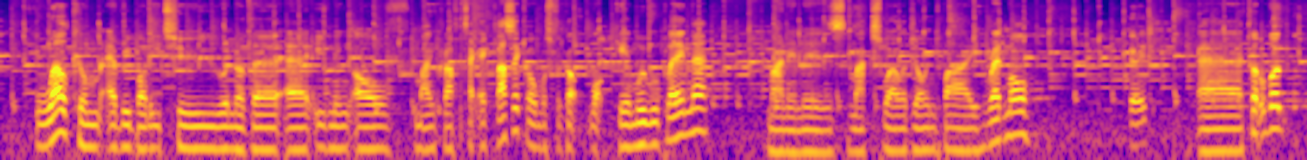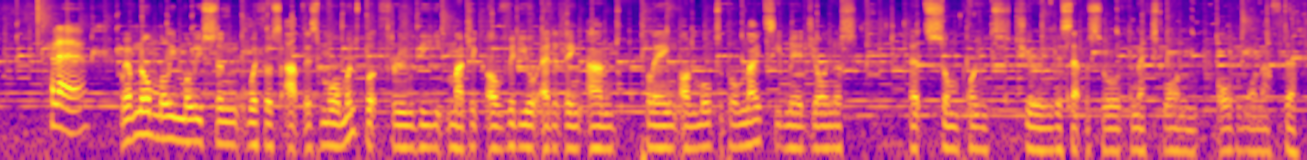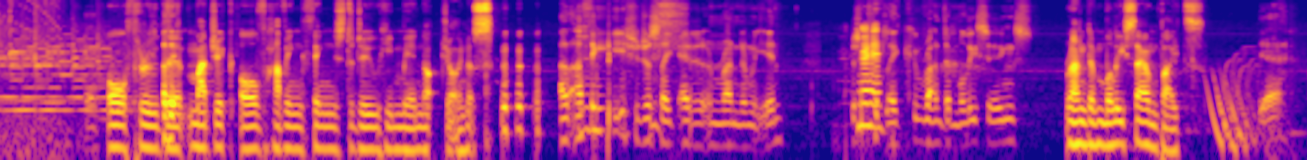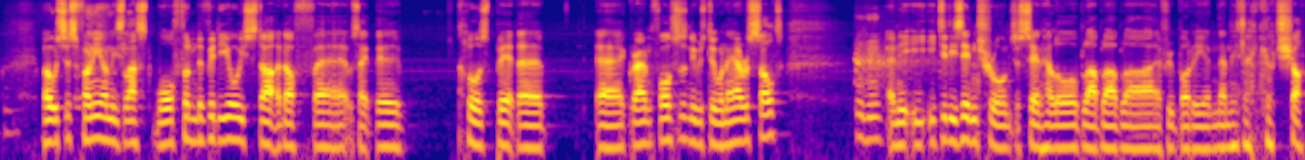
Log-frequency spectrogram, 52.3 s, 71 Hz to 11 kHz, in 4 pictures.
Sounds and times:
Music: 0.0s - 28.4s, 47.8s - 51.8s
Speech: 0.4s - 7.1s, 7.7s - 10.3s, 11.3s - 12.9s, 13.6s - 21.6s, 22.2s - 26.1s, 27.1s - 31.1s, 31.8s - 34.0s, 34.6s - 39.0s, 39.6s - 47.0s, 47.8s - 52.2s.

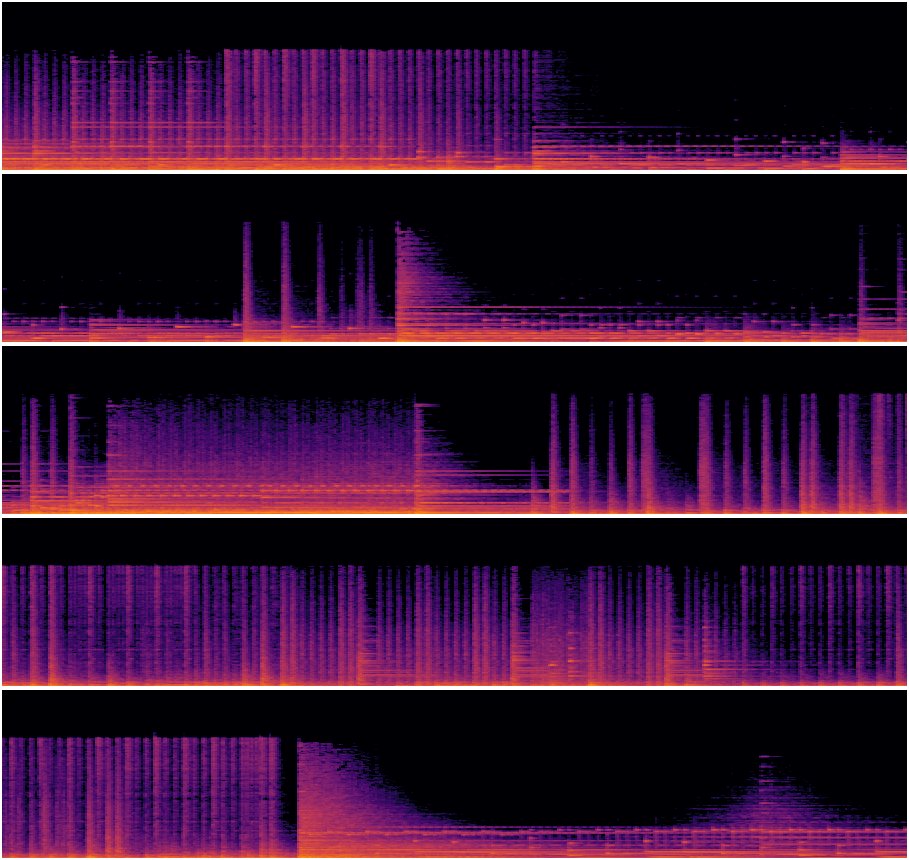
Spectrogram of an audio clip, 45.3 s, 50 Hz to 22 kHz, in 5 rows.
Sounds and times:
Drum roll: 0.0s - 16.9s, 17.5s - 41.9s
Drum kit: 0.0s - 45.1s.

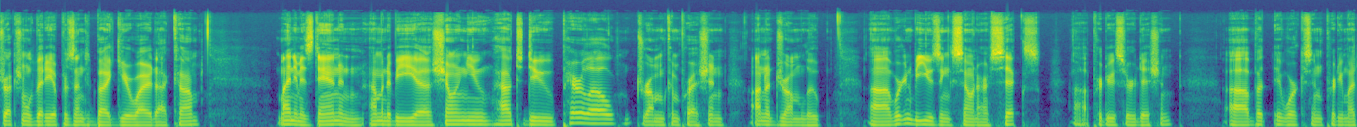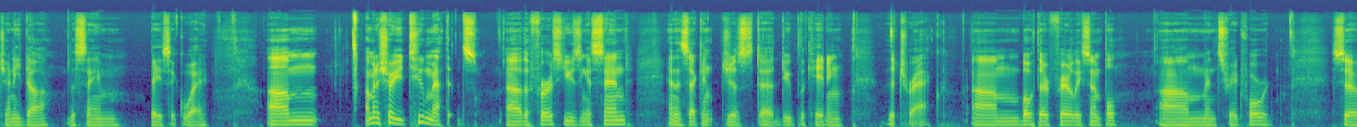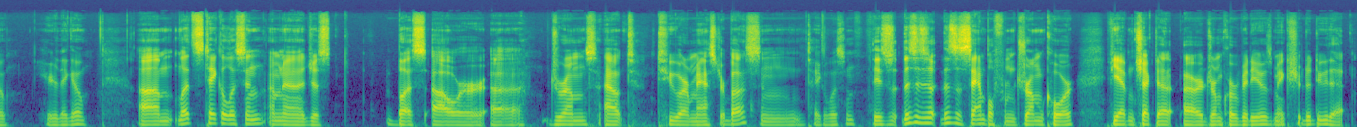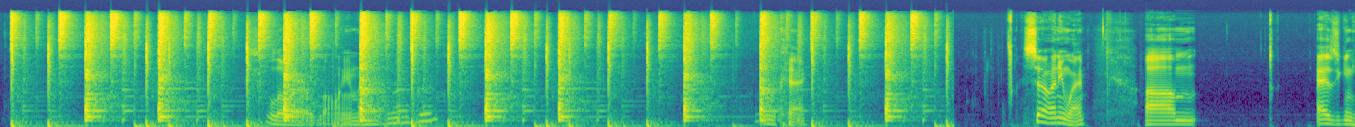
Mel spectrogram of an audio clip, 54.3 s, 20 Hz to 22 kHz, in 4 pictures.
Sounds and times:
Speech: 0.0s - 2.0s, 2.8s - 40.7s, 43.3s - 45.1s, 48.3s - 48.8s, 50.8s - 51.6s, 52.2s - 52.7s, 53.9s - 54.2s.

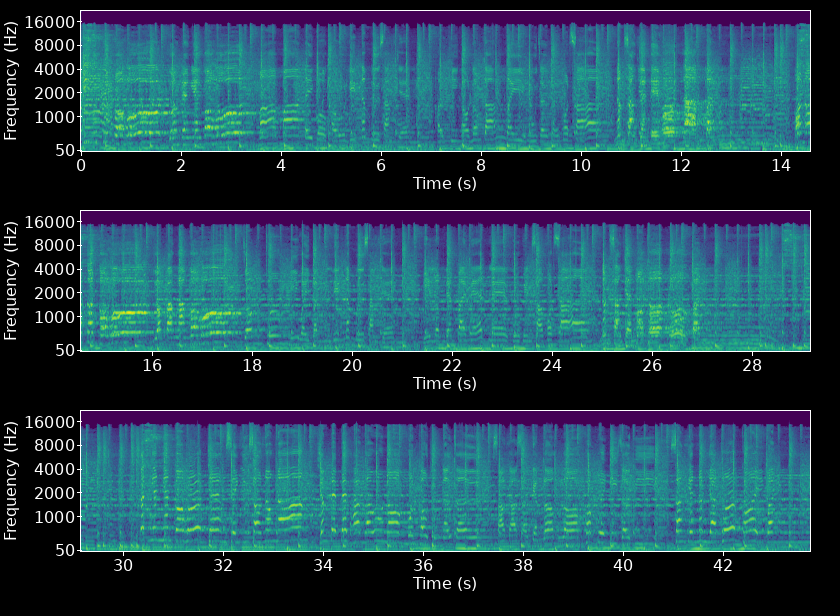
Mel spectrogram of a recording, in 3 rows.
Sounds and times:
Music: 0.0s - 43.7s.

